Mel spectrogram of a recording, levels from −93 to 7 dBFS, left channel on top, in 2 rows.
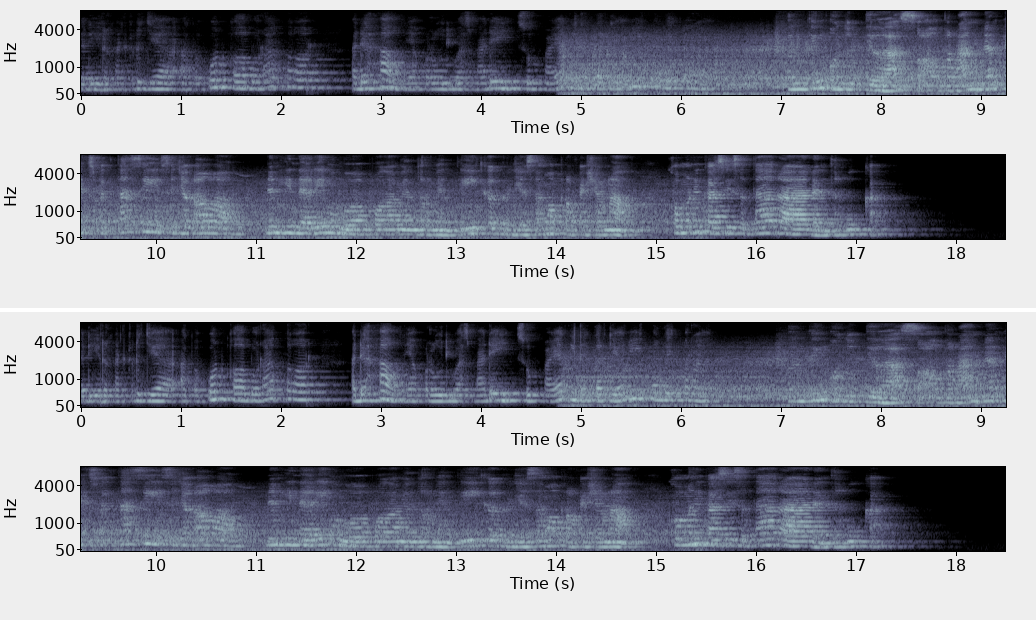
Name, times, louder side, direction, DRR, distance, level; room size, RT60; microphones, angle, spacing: voice 1, 0.0-2.3 2.7-6.4 15.3-15.5, right 4 dB, 75° right, 5 dB, 0.5 m, -31 dB
sound 1, 4.8-15.6, left 2 dB, 45° left, 0.5 m, -34 dB
voice 2, 7.1-10.8 11.1-17.2, left 2 dB, 75° left, -2 dB, 1.0 m, -27 dB
6.3 x 2.4 x 2.4 m, 0.99 s
head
